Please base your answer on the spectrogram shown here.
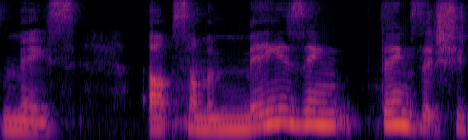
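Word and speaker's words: Myss: anything by Carolyn and I think her name is pronounced mace some amazing things that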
